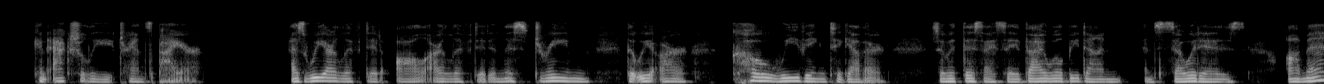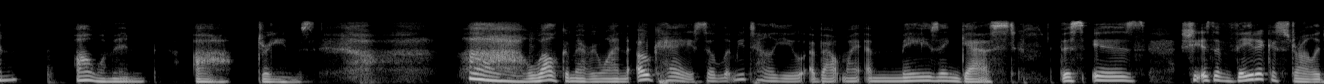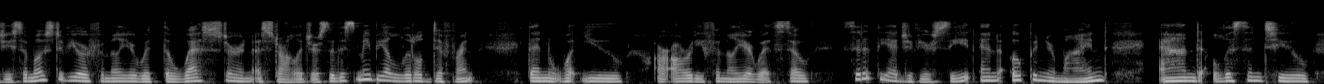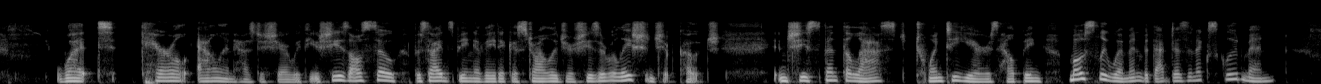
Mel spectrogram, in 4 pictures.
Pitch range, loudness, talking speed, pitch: 130-165 Hz, -27 LUFS, 145 wpm, 140 Hz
